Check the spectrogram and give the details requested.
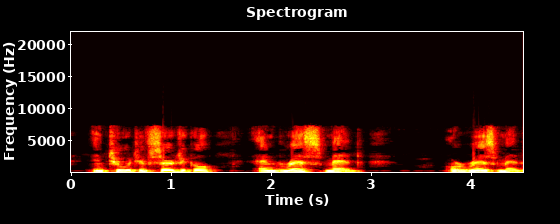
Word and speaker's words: ResMed: Boston Scientific, Stryker, Intuitive Surgical, and ResMed, or ResMed, it's spelled R-E-S-M-E-D.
